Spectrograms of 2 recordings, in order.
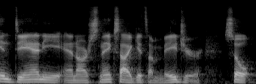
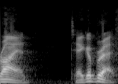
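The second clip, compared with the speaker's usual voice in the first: put-on calming, loud coaching voice, louder; 6 dB louder than usual. Retelling a teammate coaching from behind during a one-on-one: Blake's calming, loud voice. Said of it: "I hear this calming, loud voice".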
